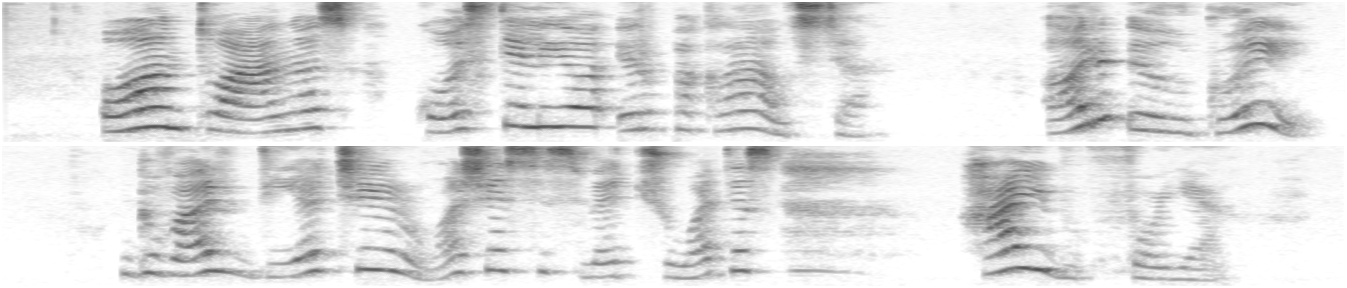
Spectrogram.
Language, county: Lithuanian, Panevėžys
